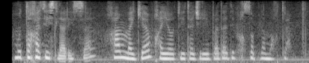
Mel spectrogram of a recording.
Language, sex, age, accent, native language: Uzbek, female, 19-29, Samarqand, Uzbek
